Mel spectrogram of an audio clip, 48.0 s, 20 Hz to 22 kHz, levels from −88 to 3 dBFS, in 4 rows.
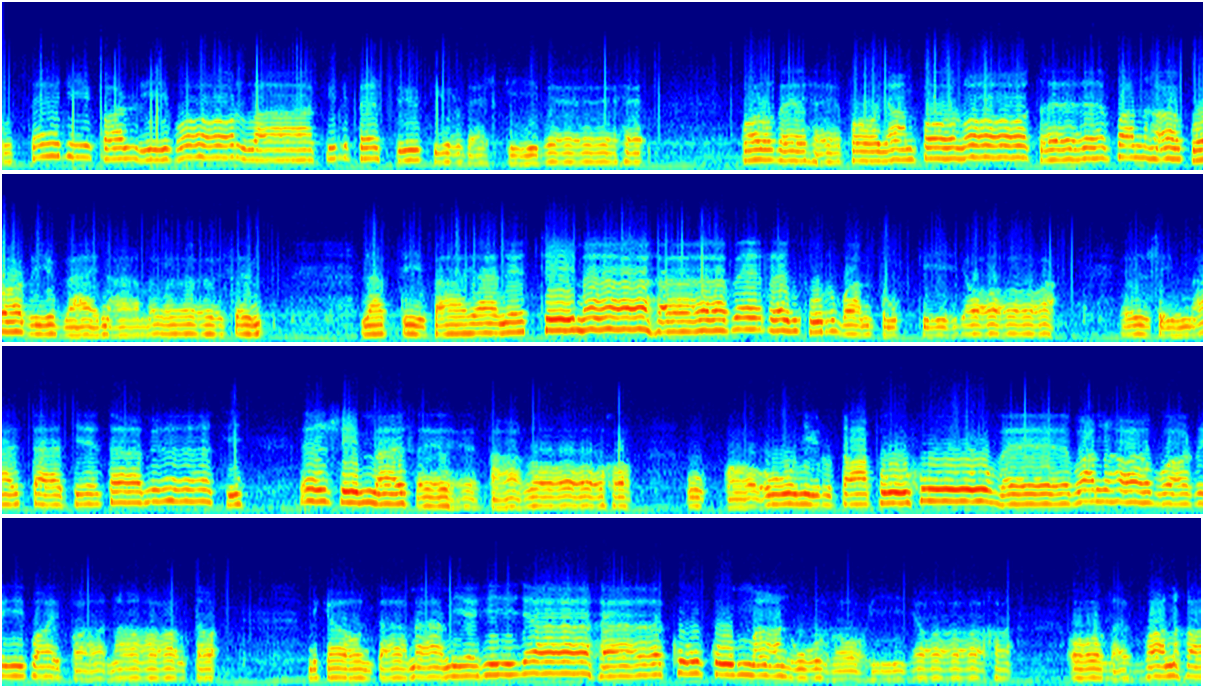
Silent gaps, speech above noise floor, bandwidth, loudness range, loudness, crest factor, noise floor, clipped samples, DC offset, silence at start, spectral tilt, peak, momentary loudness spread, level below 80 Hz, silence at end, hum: none; 29 dB; 7.2 kHz; 8 LU; -21 LUFS; 14 dB; -49 dBFS; under 0.1%; under 0.1%; 0 s; -9 dB/octave; -6 dBFS; 11 LU; -58 dBFS; 0 s; none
